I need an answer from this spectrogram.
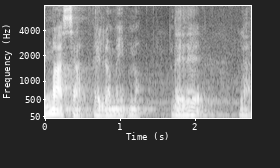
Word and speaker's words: Mach: que hay estos autores a ma Quizás lo conocen pu se escribe mach es alemán se escribe mach es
